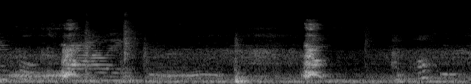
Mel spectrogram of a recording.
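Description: Cuda, a dog in a state of high arousal, lets out a few sharp barks spaced a couple of seconds apart, with low growling and breathy noise between them, at moderate distance.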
